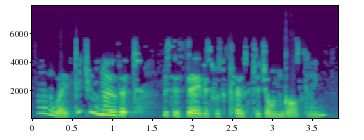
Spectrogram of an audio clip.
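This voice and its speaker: A brisk, wry British detective in a radio crime drama. Her questions come fast, with lively swings of pitch, on a slightly muffled recording. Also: husky, full character voice. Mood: probing, pointed. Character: brisk, probing, wry woman police detective.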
